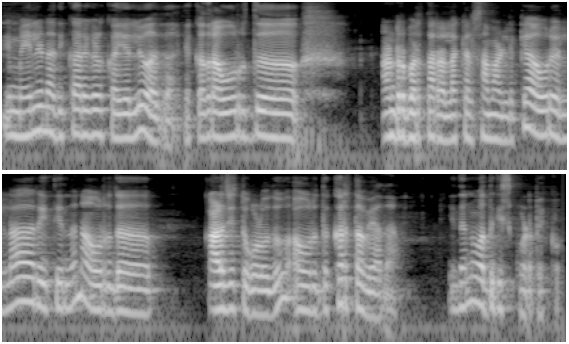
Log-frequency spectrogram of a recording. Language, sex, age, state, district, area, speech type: Kannada, female, 45-60, Karnataka, Chikkaballapur, rural, spontaneous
